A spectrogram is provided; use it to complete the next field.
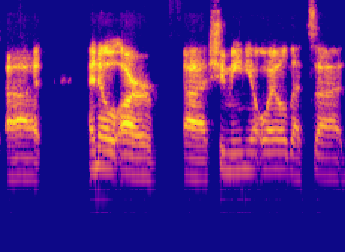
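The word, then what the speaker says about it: Ximenia: I know our uh shaminia oil that's uh the one with an X um but it is pronounced sheminia um that one has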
